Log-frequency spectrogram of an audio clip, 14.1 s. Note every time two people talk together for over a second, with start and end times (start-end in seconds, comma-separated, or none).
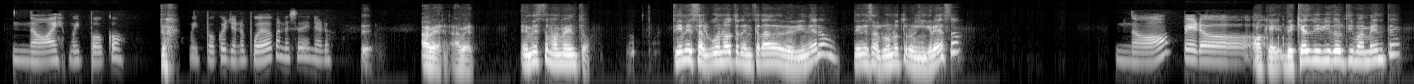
none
